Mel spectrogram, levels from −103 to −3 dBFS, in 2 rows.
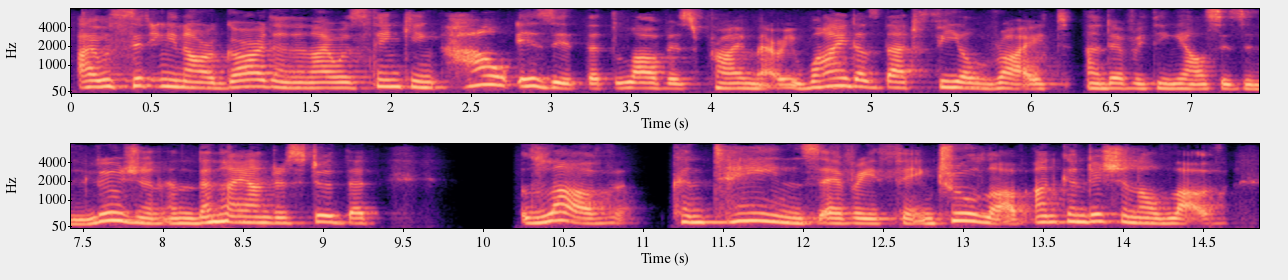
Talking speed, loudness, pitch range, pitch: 160 wpm, -17 LUFS, 180-235 Hz, 195 Hz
